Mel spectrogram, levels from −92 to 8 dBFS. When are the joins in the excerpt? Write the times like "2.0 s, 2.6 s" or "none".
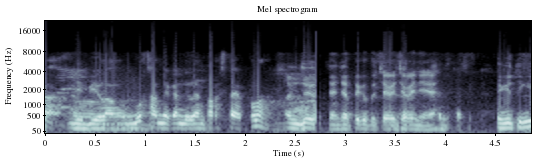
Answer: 2.7 s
